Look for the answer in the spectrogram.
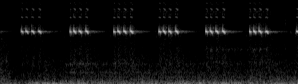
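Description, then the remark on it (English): A lone cricket chirps close by at night in a steady rhythm, each chirp a quick burst of three or four high pulses, repeating about every half second over a quiet low background. “Luckily, he was nearby where I was set up, and I was able to get this pristine recording of a single solitary cricket.”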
